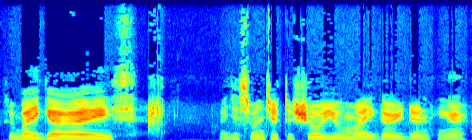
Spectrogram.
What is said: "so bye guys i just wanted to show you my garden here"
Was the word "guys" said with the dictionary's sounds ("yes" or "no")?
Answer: no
